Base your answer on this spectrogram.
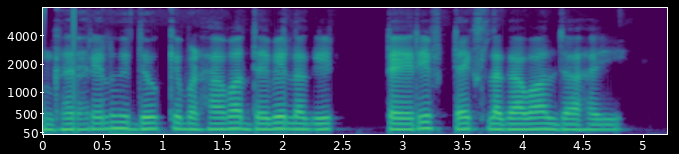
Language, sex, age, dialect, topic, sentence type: Magahi, male, 25-30, Central/Standard, banking, statement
